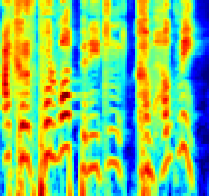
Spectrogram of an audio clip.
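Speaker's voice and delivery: put-on high Irish accent. Retelling what she said in the confessional, imitating her in an Irish accent. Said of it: "Why is she Irish all of a sudden?".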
